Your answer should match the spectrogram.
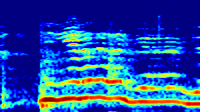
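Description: A child's voice singing a long, drawn-out "yeah", its pitch stepping down twice.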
